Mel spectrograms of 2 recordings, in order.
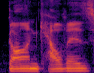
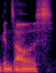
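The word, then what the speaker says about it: Gonçalves: Um, which weird it it looks like Gone Calves or Gon Calves. Um, but it's I'll pronounce closer to Gonzalez.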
